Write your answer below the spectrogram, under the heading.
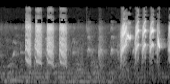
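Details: Champion long-tailed shrike singing a full-fill tutoring song: four harsh, raspy squawks at an even pace, a short pause, then a fast run of six high, sharp, chattering notes.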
